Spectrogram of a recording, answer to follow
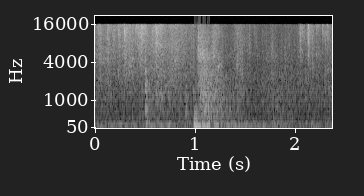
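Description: A loud, deep thump about a second in, with a lighter knock about half a second before it, from someone moving about among cardboard boxes and bags inside a metal dumpster.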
